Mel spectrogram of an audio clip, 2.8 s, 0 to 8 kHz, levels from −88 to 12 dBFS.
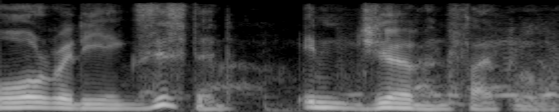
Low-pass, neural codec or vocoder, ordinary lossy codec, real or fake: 7.2 kHz; codec, 24 kHz, 6 kbps, HILCodec; MP3, 64 kbps; fake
